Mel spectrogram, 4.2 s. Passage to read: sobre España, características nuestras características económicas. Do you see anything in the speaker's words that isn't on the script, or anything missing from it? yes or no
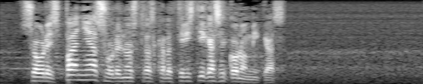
yes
